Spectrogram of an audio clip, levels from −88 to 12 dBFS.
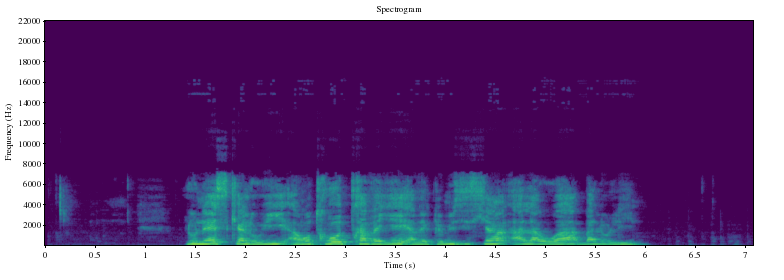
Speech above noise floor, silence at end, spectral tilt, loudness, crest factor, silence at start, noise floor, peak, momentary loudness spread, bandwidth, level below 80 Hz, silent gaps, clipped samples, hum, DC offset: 50 dB; 1.1 s; -6 dB/octave; -15 LUFS; 14 dB; 1.4 s; -64 dBFS; -2 dBFS; 7 LU; 7.4 kHz; -56 dBFS; none; under 0.1%; none; under 0.1%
